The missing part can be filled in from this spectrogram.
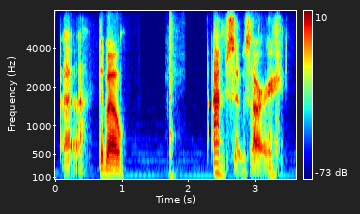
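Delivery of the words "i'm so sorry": hushed half-whisper under the breath. Voicing a character speaking to another character: half-whispering. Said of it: "whispers to".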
